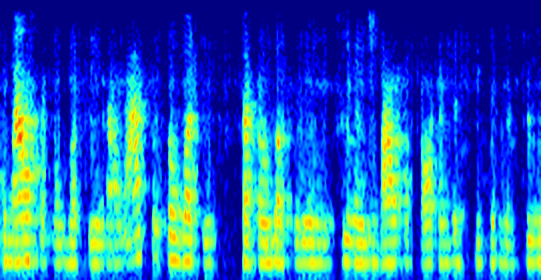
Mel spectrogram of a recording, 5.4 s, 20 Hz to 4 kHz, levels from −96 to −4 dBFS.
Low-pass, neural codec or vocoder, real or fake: 3.6 kHz; vocoder, 22.05 kHz, 80 mel bands, Vocos; fake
